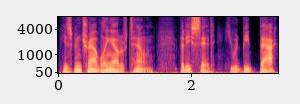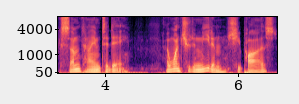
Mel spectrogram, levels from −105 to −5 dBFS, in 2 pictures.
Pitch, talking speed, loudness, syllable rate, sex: 95 Hz, 235 wpm, -20 LUFS, 5.3 syllables/s, male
